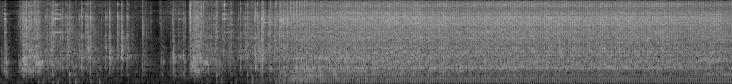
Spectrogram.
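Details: John Deere/Briggs & Stratton generator after cleaning a gummed carburetor and replacing rotted fuel lines, already warm, pull-started without choke: a few rough pulls, then it settles into a steady, even run with no misses or hunting; running healthy.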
